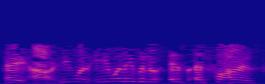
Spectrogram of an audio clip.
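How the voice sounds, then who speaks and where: A male caller telling a story on a radio phone-in, excited. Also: extremely high pitch, a little fast. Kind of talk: phone-in call. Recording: tinny phone line on radio.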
